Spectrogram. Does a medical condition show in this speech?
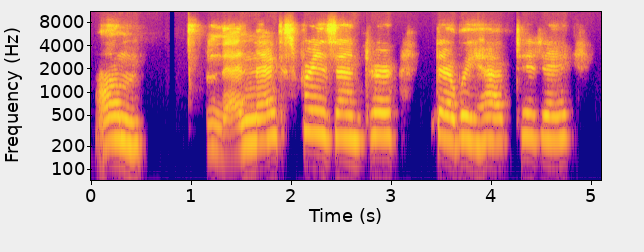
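Yes: Friedreich's ataxia.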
